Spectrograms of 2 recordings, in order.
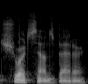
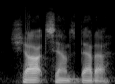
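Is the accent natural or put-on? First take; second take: natural; put-on. First: It is said in the speaker's own accent. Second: It is said in a put-on regional accent.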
